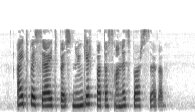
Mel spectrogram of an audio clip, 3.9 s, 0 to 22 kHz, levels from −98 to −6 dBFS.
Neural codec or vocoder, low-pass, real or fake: none; 7.2 kHz; real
